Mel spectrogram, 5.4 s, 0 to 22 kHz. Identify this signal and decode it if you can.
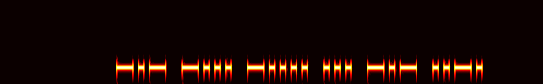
Morse code, heard as a keyed tone, about 22 wpm, 700 Hz. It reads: KB6SKF
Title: USA Call Signs - 6 Characters - Repeated 2x - 22wpm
